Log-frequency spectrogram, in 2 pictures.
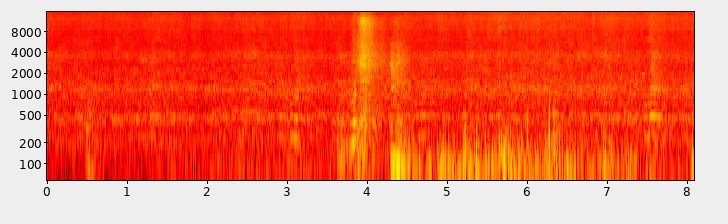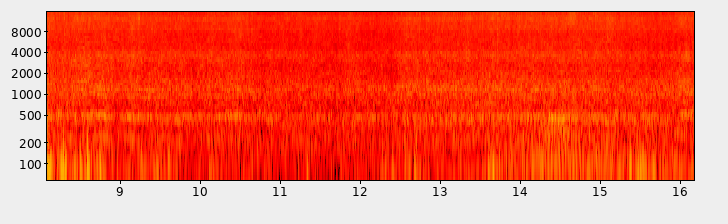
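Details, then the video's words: Bees buzzing in a small wildlife garden in Crookes, a steady low hum overlaid midway by a burst of deep thumping and rustling knocks, then settling back to the even drone. "1hr of Relaxing Bees"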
